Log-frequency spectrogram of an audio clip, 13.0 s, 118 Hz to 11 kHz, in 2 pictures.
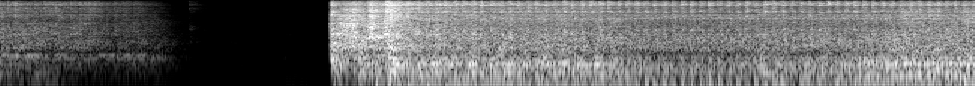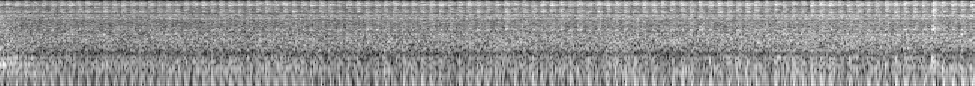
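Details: Toro PowerMax 7240E snowblower that sat 4–5 years with old gas, running after carburetor work with the carburetor only partially bolted on: catches after a short crank and settles into an even, steady chug with no misses or knocks; normal running.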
